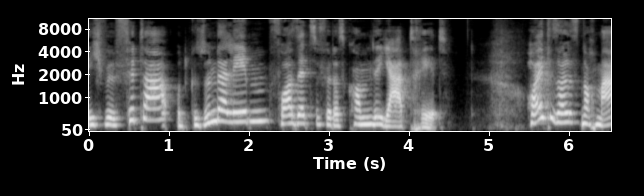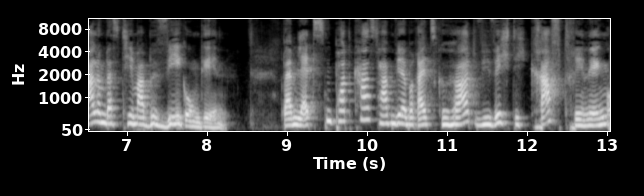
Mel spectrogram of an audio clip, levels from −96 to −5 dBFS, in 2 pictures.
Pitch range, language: 195-285 Hz, German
